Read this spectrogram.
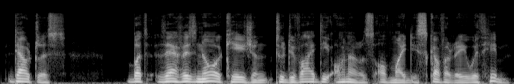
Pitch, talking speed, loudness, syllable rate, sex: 105 Hz, 175 wpm, -17 LUFS, 5.8 syllables/s, male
